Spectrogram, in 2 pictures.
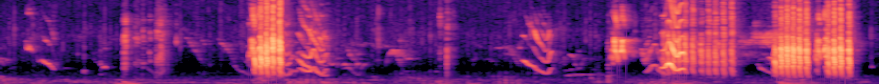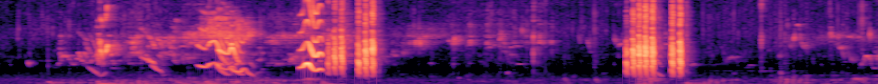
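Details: Green wood hoopoe at close range in a suburban Pretoria garden, South Africa: short bursts of harsh broadband cackling, several spaced a few seconds apart, between thin wavering whistles from other birds.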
